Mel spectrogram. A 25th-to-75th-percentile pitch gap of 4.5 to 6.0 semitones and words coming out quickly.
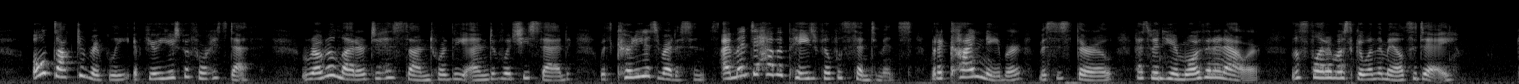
Yes: average, 5.2 semitones; fast, 220 wpm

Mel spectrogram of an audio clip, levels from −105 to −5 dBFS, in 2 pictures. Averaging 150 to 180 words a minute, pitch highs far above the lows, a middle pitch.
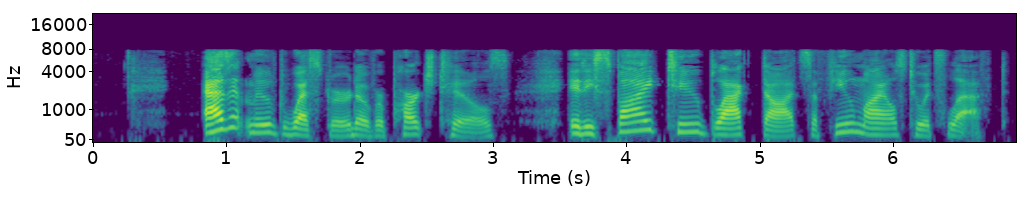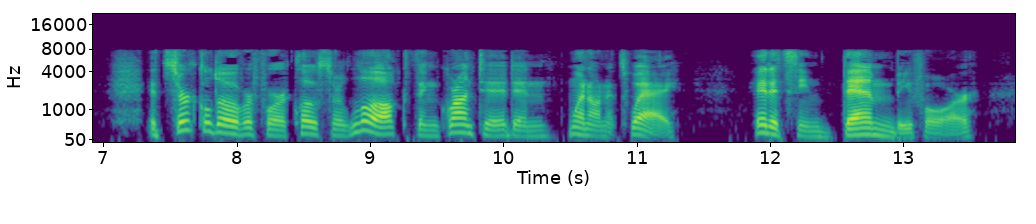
Yes: average, 160 wpm; wide, 7.2 semitones; medium, 170 Hz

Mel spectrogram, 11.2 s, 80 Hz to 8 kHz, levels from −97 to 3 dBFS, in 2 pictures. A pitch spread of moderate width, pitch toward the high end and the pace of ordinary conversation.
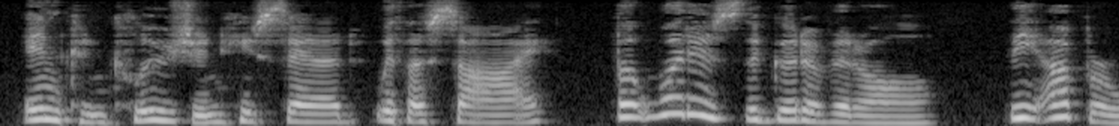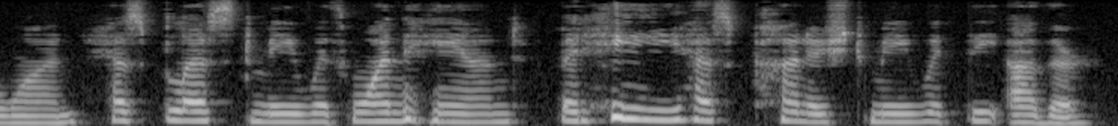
Yes: average, 3.6 semitones; high, 200 Hz; average, 170 wpm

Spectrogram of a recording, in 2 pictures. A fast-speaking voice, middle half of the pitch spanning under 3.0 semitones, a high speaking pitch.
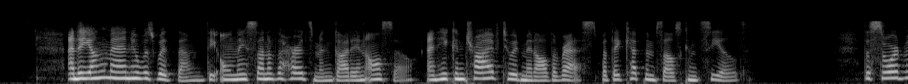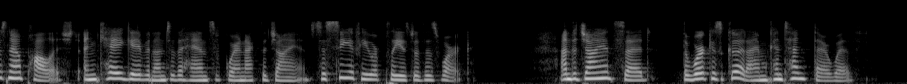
No: fast, 220 wpm; average, 4.9 semitones; high, 225 Hz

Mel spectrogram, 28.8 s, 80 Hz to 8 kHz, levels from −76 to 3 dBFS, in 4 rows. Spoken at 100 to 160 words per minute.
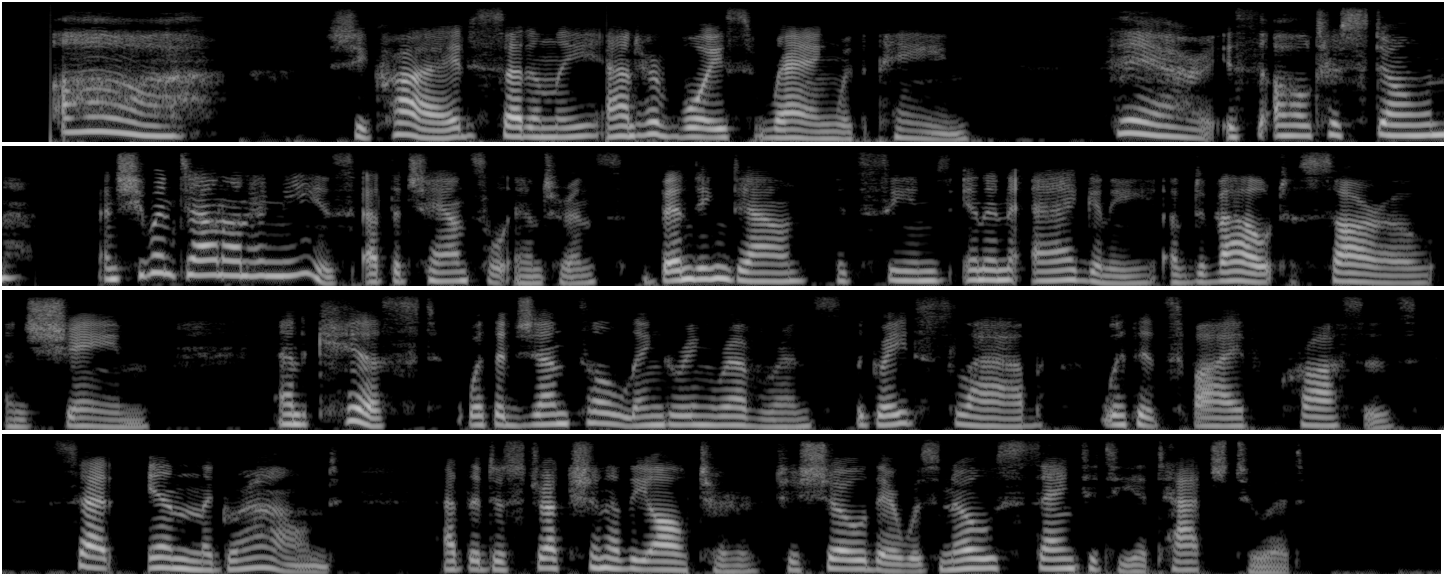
Yes: average, 150 wpm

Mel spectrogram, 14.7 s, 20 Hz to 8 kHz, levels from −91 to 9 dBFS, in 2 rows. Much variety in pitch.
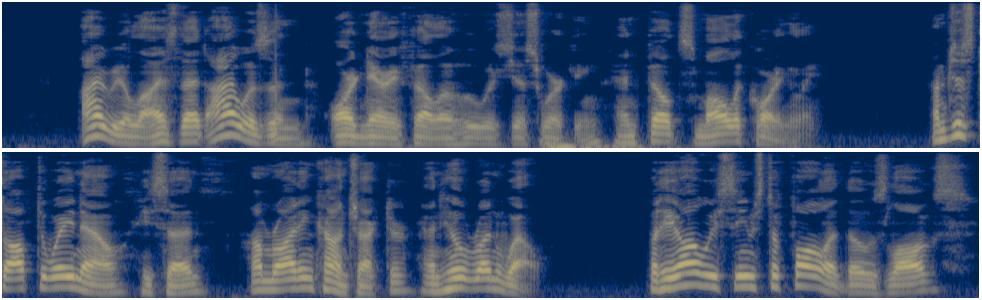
Yes: wide, 8.4 semitones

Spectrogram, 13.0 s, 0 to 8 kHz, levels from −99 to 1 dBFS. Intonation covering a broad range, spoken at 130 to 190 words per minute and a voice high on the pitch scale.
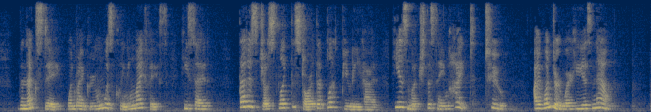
Yes: wide, 6.0 semitones; average, 160 wpm; high, 245 Hz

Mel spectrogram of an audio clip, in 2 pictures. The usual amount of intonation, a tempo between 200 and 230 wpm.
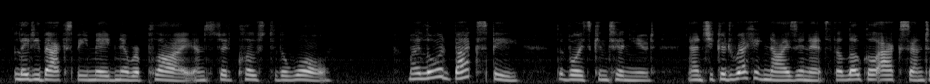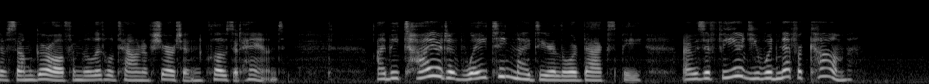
No: average, 4.3 semitones; average, 175 wpm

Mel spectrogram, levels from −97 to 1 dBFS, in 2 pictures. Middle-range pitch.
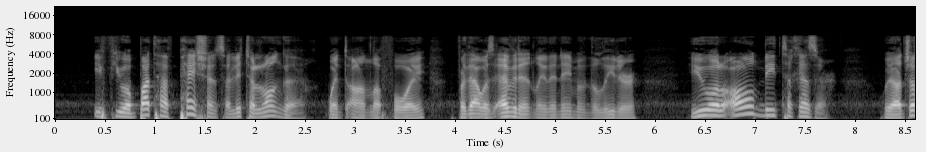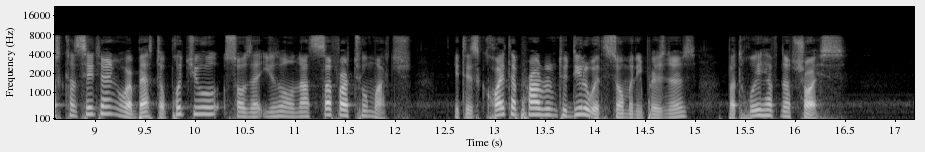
Yes: medium, 155 Hz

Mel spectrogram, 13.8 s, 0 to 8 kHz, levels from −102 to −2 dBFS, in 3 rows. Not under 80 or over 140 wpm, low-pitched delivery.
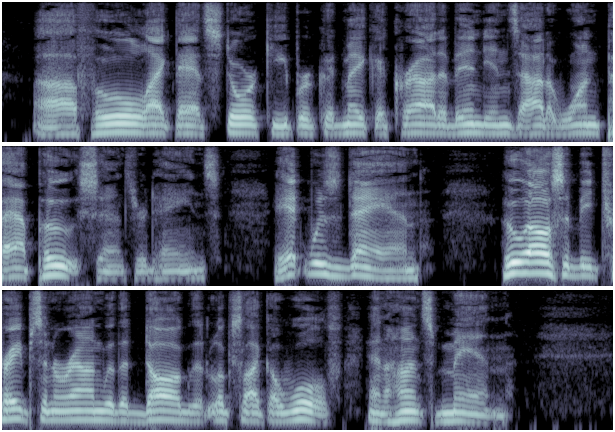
No: average, 165 wpm; low, 130 Hz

